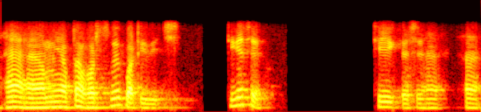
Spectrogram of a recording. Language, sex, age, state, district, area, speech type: Bengali, male, 18-30, West Bengal, Purulia, urban, conversation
